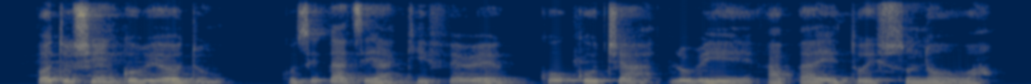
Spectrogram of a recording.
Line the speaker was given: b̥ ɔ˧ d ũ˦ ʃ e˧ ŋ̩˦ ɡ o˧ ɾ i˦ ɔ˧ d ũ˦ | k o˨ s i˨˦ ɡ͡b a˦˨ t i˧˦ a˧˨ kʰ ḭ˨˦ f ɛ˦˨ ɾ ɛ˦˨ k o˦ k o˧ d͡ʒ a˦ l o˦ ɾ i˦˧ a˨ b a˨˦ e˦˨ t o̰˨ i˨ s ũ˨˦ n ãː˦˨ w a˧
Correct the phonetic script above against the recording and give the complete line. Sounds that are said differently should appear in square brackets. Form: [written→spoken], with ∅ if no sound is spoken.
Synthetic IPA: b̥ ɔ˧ d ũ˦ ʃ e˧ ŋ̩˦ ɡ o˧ ɾ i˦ ɔ˧ d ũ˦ | k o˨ s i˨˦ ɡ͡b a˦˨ t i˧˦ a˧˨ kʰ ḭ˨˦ f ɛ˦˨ ɾ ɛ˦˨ k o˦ k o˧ d͡ʒ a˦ l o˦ ɾ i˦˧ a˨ b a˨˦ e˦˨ t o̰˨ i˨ s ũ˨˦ n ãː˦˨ w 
